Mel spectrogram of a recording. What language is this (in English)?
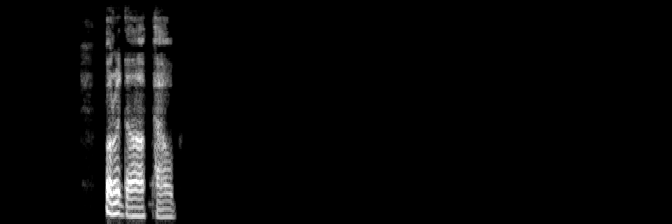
Welsh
